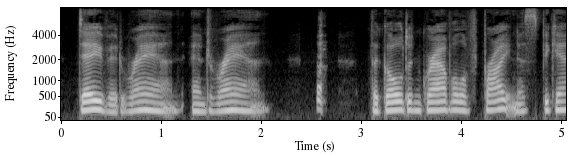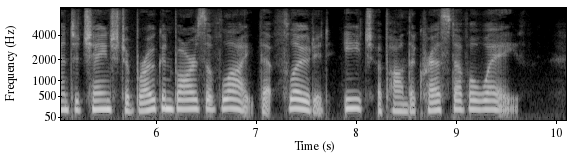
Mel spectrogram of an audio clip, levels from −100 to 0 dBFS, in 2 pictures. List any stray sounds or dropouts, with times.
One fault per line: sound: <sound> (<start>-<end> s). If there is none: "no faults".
sound: laugh (2.6-2.7 s)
